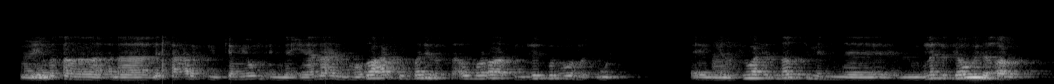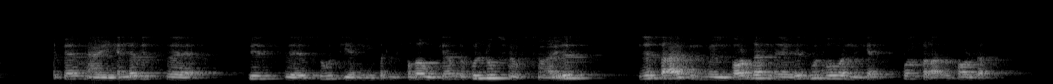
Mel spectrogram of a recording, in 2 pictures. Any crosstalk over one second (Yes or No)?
No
